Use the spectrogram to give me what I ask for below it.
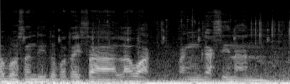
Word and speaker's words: Laoac: nandito po tayo sa lawak pangasinan ay lawak lawak pala yung ta ang kanilang pronunciation dito so balik po tayo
